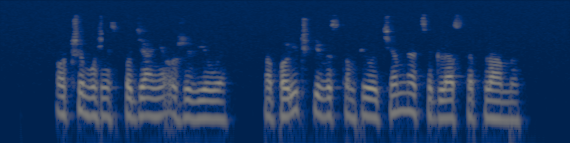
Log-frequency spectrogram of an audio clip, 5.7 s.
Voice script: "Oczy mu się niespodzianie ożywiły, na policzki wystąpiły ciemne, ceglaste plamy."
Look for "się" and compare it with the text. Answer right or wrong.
wrong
